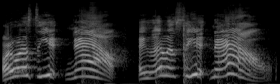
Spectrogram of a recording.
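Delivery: put-on very high, drawn-out, whiny, childish baby voice. Mocking a customer who demands to play now: imitating a whiny baby. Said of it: "how much of a baby are you".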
